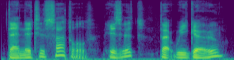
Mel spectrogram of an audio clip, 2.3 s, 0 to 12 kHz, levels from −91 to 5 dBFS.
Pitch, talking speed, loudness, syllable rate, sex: 115 Hz, 230 wpm, -18 LUFS, 5.2 syllables/s, male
